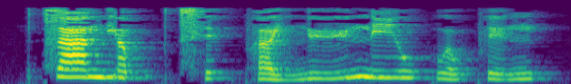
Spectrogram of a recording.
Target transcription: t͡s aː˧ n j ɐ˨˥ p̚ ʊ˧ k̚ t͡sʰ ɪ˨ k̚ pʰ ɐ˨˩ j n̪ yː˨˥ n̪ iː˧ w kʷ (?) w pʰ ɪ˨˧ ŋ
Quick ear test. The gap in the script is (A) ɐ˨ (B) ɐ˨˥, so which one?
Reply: B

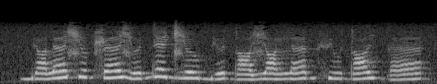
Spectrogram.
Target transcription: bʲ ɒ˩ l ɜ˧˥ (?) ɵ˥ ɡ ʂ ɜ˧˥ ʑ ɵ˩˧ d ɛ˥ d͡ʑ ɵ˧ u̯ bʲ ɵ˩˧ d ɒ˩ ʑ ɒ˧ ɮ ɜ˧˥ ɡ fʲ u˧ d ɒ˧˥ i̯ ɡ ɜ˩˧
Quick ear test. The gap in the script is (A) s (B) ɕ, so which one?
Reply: B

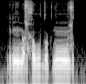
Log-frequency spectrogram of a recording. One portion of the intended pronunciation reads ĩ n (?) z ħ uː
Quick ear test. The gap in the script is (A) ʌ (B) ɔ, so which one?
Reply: B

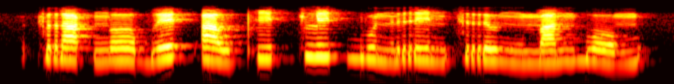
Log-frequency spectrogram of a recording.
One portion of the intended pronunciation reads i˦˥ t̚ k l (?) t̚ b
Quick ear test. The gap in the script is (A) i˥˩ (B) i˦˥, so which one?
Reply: A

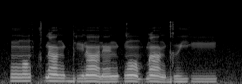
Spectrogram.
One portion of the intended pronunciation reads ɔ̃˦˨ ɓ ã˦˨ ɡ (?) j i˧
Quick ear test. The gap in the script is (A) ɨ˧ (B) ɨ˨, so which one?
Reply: A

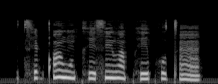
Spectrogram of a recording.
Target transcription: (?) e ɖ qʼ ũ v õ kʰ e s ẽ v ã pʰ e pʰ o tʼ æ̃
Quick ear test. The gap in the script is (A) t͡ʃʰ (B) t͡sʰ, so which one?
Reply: B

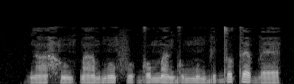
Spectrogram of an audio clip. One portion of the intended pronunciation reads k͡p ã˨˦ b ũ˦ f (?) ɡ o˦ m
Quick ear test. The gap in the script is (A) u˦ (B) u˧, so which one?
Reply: B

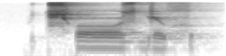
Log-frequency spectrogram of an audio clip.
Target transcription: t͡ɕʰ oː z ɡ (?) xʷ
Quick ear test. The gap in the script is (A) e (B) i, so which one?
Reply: A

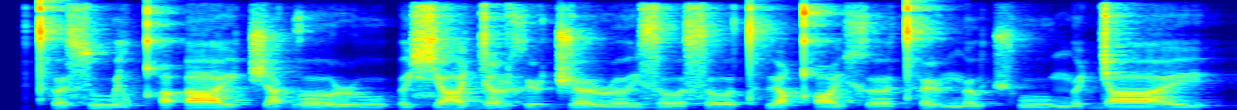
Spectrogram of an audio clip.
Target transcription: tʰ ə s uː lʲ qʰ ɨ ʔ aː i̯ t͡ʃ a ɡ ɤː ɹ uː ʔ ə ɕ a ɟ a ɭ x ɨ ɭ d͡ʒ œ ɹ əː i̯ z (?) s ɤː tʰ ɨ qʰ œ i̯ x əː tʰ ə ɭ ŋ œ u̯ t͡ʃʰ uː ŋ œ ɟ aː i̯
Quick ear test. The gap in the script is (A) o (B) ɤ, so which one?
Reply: B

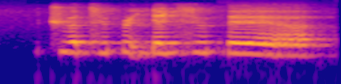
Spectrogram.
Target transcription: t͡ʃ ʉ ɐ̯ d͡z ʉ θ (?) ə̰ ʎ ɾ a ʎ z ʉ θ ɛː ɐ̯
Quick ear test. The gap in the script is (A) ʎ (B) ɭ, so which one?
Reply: B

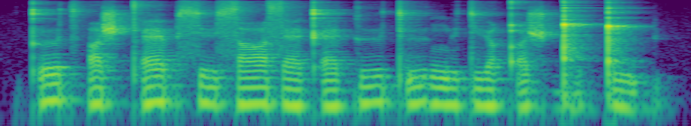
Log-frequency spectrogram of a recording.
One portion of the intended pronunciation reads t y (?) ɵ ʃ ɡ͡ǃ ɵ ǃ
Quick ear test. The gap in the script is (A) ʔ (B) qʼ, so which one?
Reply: B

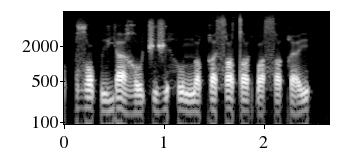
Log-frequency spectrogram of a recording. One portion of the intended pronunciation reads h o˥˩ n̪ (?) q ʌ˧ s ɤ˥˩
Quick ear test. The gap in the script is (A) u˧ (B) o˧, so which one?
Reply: B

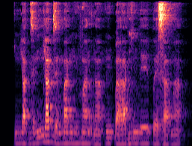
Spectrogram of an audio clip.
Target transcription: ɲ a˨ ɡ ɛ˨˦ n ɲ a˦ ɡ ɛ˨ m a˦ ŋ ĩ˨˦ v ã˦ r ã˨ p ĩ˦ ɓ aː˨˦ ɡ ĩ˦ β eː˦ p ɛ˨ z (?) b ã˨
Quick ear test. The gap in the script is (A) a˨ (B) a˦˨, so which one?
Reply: A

